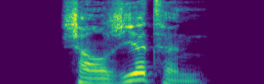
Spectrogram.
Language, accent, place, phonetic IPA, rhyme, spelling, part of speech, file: German, Germany, Berlin, [ʃɑ̃ˈʒiːɐ̯tn̩], -iːɐ̯tn̩, changierten, verb, De-changierten.ogg
- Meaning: inflection of changieren: 1. first/third-person plural preterite 2. first/third-person plural subjunctive II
